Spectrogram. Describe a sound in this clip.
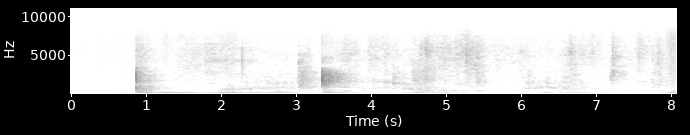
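A billiard ball rolls and thuds against the table cushions.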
